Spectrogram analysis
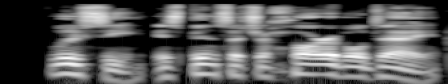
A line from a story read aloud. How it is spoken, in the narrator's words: I blurted out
